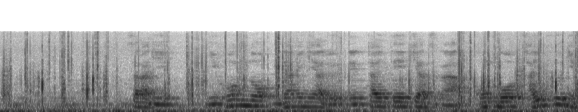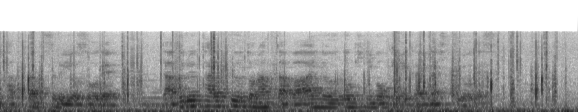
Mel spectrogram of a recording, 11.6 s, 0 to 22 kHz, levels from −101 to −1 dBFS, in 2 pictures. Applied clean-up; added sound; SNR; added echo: none; Livestock, farm animals, working animals; 3 dB; reverberation time 0.6 s.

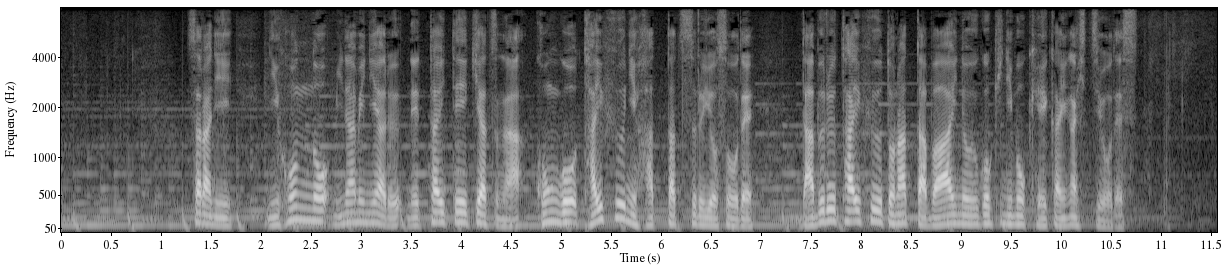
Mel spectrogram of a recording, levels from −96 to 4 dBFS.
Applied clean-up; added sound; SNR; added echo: none; none; none; none.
